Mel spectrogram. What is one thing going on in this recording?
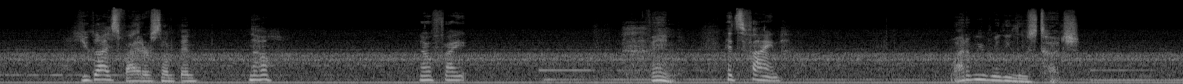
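A young man speaks quietly and hesitantly.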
